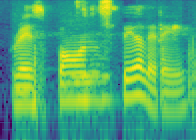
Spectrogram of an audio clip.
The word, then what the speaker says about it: responsibility: Thì cái âm này mình sẽ nhấn cái âm thứ hai đúng không? Responsibility.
